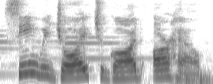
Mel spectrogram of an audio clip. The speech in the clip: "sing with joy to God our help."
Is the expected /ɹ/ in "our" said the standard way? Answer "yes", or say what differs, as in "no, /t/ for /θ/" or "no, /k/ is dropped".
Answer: yes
